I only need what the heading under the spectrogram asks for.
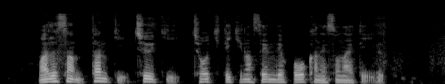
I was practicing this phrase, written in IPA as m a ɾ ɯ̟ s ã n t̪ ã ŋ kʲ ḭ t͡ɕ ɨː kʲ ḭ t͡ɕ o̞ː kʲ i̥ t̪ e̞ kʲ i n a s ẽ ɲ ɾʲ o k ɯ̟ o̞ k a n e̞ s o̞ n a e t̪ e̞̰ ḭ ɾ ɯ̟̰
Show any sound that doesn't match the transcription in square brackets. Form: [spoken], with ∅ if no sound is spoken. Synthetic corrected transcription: m a ɾ ɯ̟ s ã n t̪ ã ŋ kʲ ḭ t͡ɕ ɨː kʲ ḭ t͡ɕ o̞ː kʲ i̥ t̪ e̞ kʲ i n a s ẽ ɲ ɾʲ o k ɯ̟ o̞ k a n e̞ s o̞ n a e t̪ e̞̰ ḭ ɾ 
